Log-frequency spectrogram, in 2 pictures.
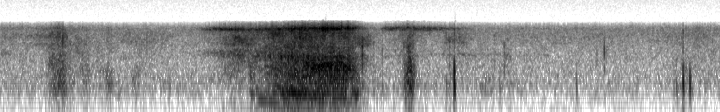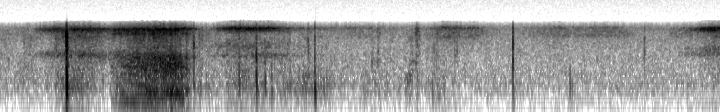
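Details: Snoring during sleep: two loud, rattling inspiratory snores with softer snuffling breaths between, in a quiet room.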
